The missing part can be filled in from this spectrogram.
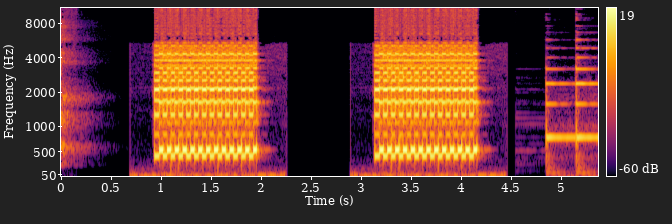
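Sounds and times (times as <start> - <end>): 
telephone ringing in long electronic bursts: 0.9 - 2.1, 3.1 - 4.3
melodic ringtone of bright stepping notes: 3.2 - 4.2.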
